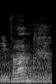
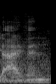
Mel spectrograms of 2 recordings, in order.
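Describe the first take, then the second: First: The name sounds like Yvonne. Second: The name sounds like Ivan. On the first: This is how other people read the name. "some people read it Yvonne" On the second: This is how the speaker reads the name. "when I'm reading it, I read Ivan"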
